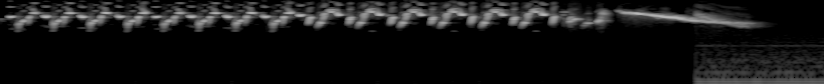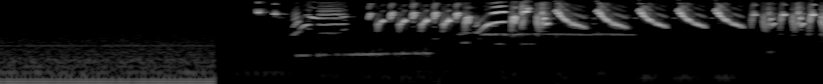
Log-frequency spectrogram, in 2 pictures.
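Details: Goldfinch song, clean and close: a rapid run of high repeated twittering notes, then a long whistled note sliding down, a silent pause, and a fresh burst of varied chirps and fast repeated notes.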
